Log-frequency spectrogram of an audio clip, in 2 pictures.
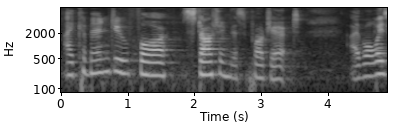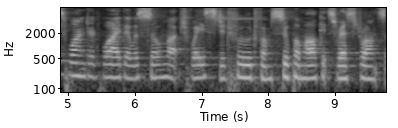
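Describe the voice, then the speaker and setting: A woman's voice: fairly low pitch, darkish tone. An older woman making an unscripted comment from the audience at a talk. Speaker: audience member. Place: lecture hall. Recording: reverberant hall.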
